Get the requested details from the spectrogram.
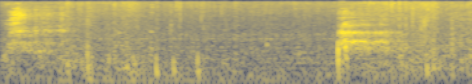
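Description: A cloth rubs and wipes across a hard surface.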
